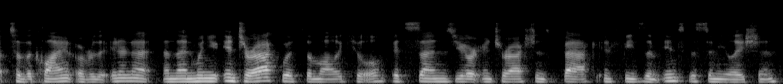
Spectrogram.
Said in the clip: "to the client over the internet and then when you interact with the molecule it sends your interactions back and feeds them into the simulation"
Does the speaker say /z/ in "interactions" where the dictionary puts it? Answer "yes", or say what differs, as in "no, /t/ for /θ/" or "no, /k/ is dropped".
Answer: yes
